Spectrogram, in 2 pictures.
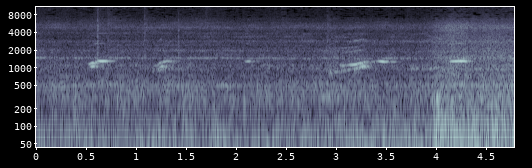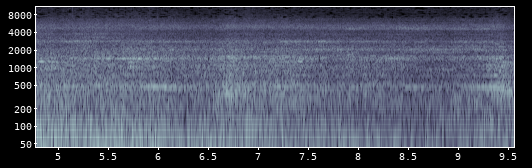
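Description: Running noise of a JR West 223 series electric train, heard from behind the driver's cab of its leading car. About four seconds in, the train enters a tunnel and the noise turns suddenly louder and deeper.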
